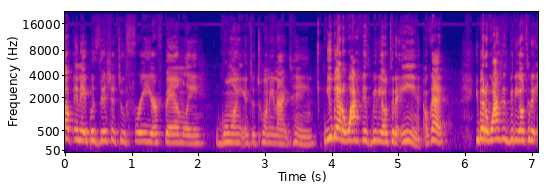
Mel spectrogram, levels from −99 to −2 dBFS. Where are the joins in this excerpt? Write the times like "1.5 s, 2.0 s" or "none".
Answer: 3.7 s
